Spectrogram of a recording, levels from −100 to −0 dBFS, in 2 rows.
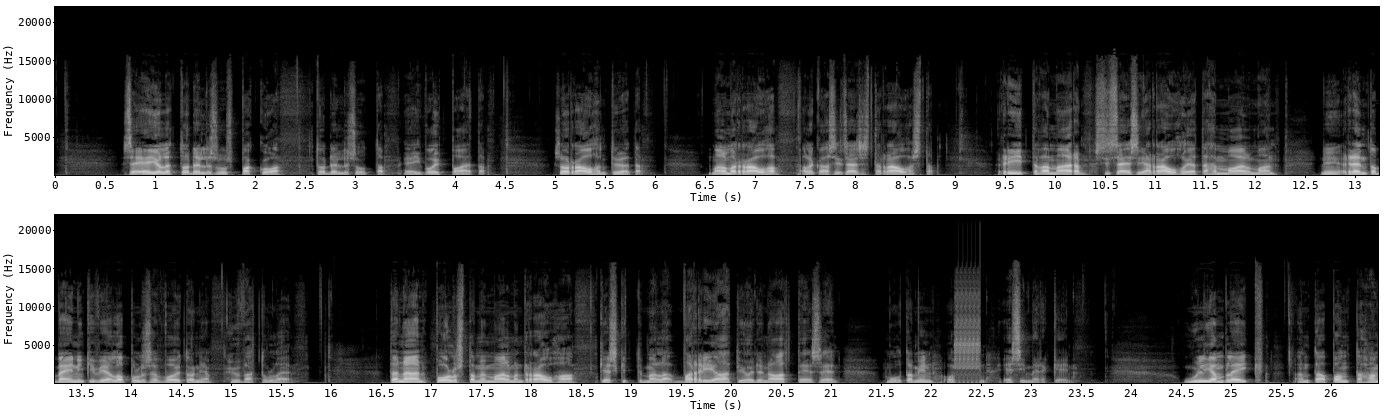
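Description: System hang loop in this speech at 22.27 to 22.49 s: with the system frozen, one 42.67 ms slice, which fits a 2048-sample buffer, repeats five times at 23.4 Hz, replacing about 200 ms of audio.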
